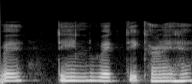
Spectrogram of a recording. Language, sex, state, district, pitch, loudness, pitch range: Hindi, male, Jharkhand, Deoghar, 170 Hz, -15 LUFS, 160-175 Hz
